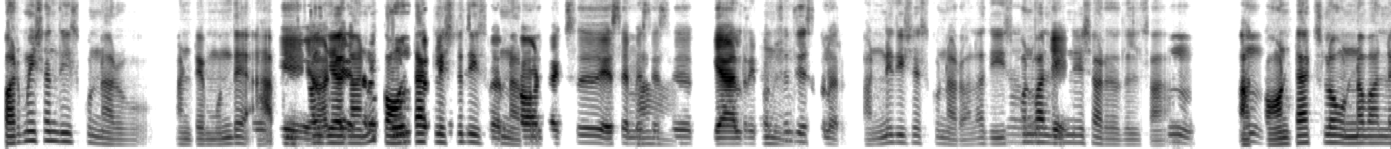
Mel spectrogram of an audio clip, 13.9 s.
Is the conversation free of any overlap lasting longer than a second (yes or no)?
no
